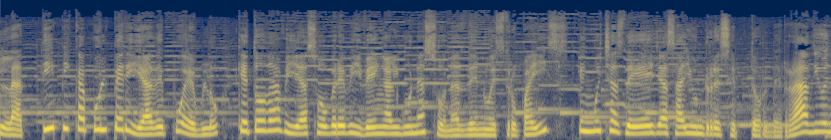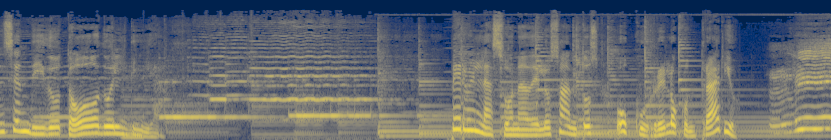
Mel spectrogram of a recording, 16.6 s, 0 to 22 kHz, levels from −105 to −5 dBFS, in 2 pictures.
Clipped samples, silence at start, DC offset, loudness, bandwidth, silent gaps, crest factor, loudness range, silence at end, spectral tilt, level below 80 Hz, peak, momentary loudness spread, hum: under 0.1%; 0 s; under 0.1%; -19 LUFS; 16 kHz; none; 16 dB; 3 LU; 0 s; -5.5 dB/octave; -56 dBFS; -2 dBFS; 10 LU; none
